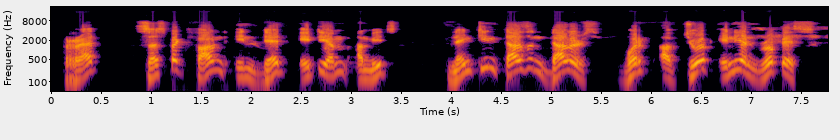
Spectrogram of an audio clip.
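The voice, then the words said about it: Put-on Indian accent. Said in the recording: “The Indian accent.”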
